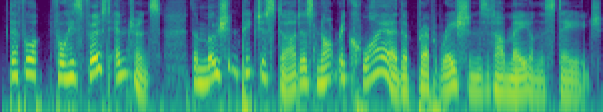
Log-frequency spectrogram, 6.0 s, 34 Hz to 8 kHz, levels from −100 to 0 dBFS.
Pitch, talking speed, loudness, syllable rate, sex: 145 Hz, 200 wpm, -18 LUFS, 6.5 syllables/s, male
